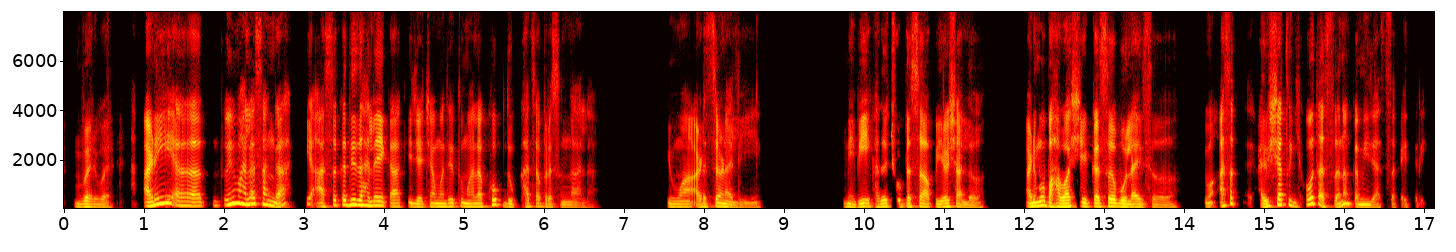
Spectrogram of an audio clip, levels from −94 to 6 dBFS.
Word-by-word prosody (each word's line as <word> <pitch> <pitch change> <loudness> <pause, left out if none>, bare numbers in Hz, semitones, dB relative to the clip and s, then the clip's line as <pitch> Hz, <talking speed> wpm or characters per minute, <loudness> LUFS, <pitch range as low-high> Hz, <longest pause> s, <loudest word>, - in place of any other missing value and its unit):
बरं, 115 -2 -2
बरं. 100 -3 -8 0.4
आणि 220 - +6
अ, 165 -6 +1 0.2
तुम्ही 195 +8 +2
मला 240 -3 +5
सांगा, 195 - 0 0.3
की - - -2
असं 130 +7 -3
कधी 195 +2 +4
झालंय 175 -3 +4
का, 130 -4 -3
की 135 +1 -7
ज्याच्यामध्ये 125 +2 -2
तुम्हाला 125 -2 -1
खूप 195 0 0
दुःखाचा 125 +2 -6
प्रसंग 110 -5 -8
आला? 95 +1 -13 0.9
किंवा 115 -1 -3
अडचण 125 +3 0
आली. 95 -3 -7 1.1
मे 120 -2 -2
बी 120 +5 +3
एखादं 125 +1 -1
छोटंसं 125 +1 -1
अपयश 125 +1 0
आलं 95 -3 -5 0.6
आणि 130 +2 +4
मग 170 +4 +4
भावाशी 130 +1 +4
कसं 135 +2 +4
बोलायचं? 110 -3 -1 0.4
किंवा 135 +1 -5
असं 165 +9 0 0.3
आयुष्यात 175 +12 +3 0.2
होत 230 +4 +3
असतं 130 0 -1
ना 235 - 0
कमी 105 0 0
जास्त 105 0 -10
काहीतरी. - - -17
125 Hz, 145 wpm, -25 LUFS, 115-155 Hz, 1.1 s, आणि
